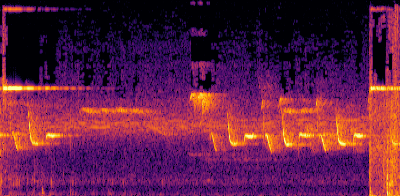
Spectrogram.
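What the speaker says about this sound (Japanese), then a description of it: "鳥の鳴き声" Birds sing along a mountain trail on Mount Daifugen in Nara, with high, clear repeated chirps and short warbling phrases from a bird nearby. Soft footsteps patter beneath, and a louder rustling thump comes at the end.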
